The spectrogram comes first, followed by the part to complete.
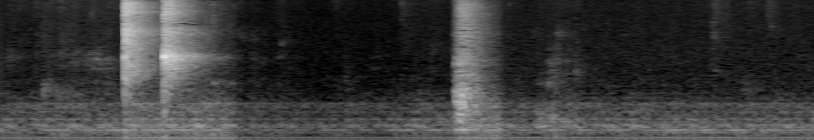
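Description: A dog making short, sharp noisy sounds: two quick ones close together about half a second in, and another about two seconds in.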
